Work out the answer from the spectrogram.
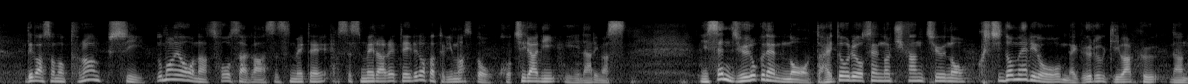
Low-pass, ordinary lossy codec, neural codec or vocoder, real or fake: none; none; codec, 16 kHz, 0.8 kbps, ZipCodec; fake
